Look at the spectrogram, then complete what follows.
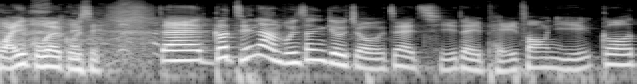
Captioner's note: laughs; Cantonese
